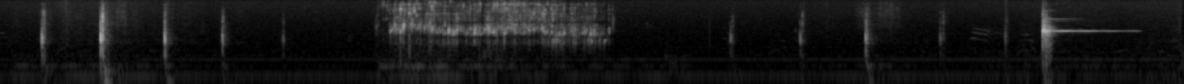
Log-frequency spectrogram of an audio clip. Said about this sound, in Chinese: 哎，你这是什么态度？做爸爸的要喝水，你就把茶杯重重的往桌上一摆，你在跟谁怄气呀？ 没有啊，我拿杯子不小心，所以放重了嘛。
